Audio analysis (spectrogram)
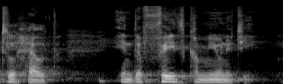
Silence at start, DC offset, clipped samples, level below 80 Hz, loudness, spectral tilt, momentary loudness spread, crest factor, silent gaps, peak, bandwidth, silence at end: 0 s; under 0.1%; under 0.1%; -56 dBFS; -24 LUFS; -4.5 dB/octave; 20 LU; 22 dB; none; -2 dBFS; 16.5 kHz; 0.3 s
